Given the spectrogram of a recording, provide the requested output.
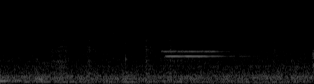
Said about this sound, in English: Is that your phone or my phone? Okay, good. I thought it was mine.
